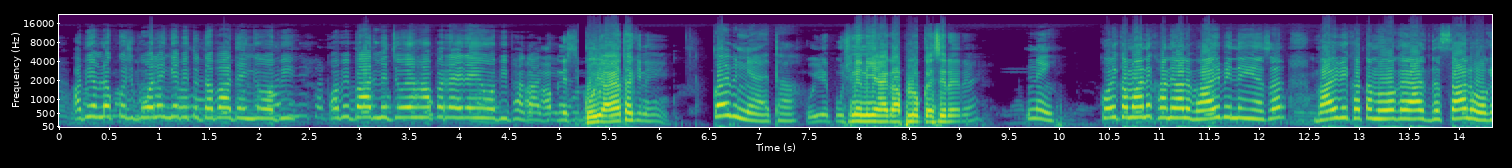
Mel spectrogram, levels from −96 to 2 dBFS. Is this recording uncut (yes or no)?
no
